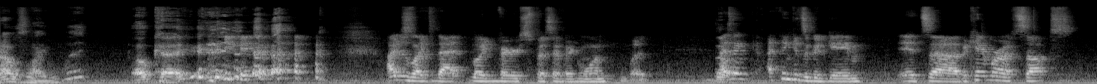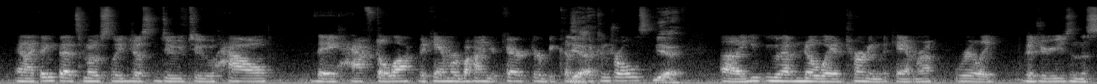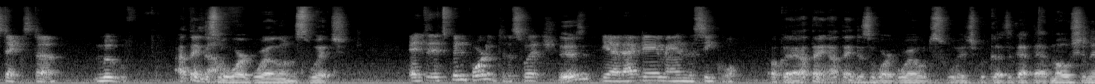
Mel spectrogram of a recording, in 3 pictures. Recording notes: Terrible sounding mics.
